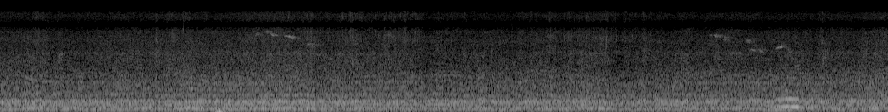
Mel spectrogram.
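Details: Honey bees kept by a beekeeper give a steady, dense hum of many wings, a continuous low drone with a brief louder pass near the tenth second.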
